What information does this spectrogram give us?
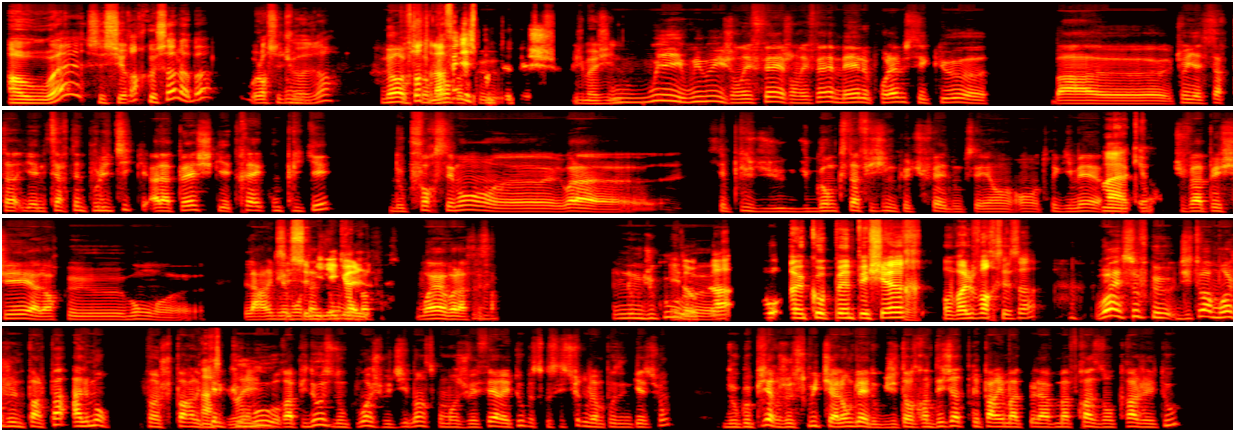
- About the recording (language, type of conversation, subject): French, podcast, Pouvez-vous nous raconter l’histoire d’une amitié née par hasard à l’étranger ?
- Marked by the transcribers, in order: in English: "gangsta fishing"; chuckle; in English: "switch"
